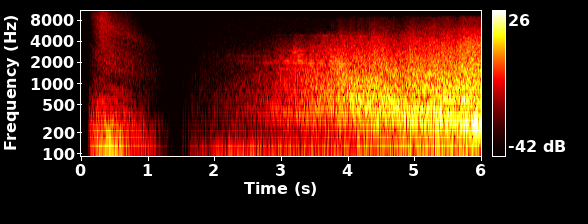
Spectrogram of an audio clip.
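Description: Intro sound effects: a short whoosh that falls in pitch and fades, a brief silence, then a noise riser that swells steadily louder and cuts off suddenly.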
